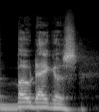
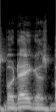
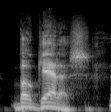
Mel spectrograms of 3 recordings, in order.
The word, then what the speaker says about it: bodegas: When invoking the Bronx bodegas, Biden mispronounced the word for the small grocery stores, calling them as boguetas.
